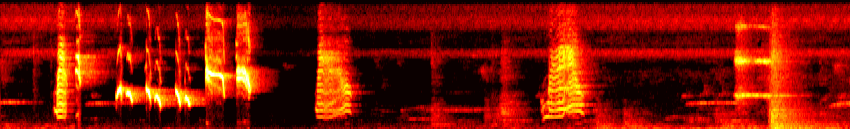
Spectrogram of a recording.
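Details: Oriental magpie-robin, a champion contest bird, used to provoke another bird into song: a fast run of whistled chirps, then descending warbled phrases, ending in a harsh noisy rasp.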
